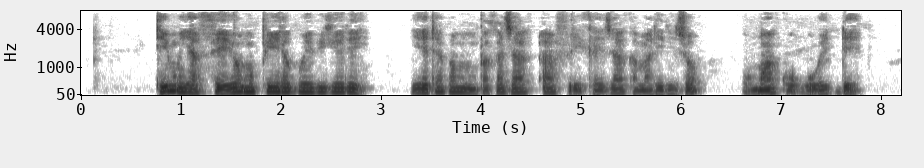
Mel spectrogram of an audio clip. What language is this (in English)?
Ganda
